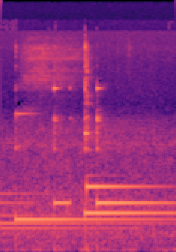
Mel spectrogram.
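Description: Kalimba playing a slow melody, its plucked metal tines ringing on long after each note. Two main plucks of several notes together, about a fifth of a second in and just past the middle, with a few lighter single notes between.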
